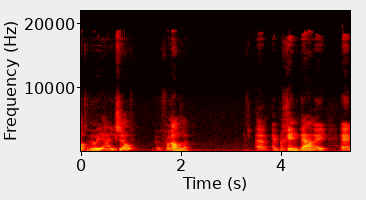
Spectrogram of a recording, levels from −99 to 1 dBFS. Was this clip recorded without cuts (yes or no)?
yes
